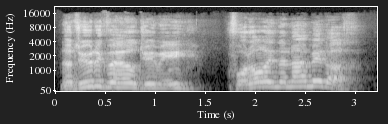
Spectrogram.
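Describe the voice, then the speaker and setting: An actor playing an easygoing, faintly teasing colleague in a radio drama. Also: male voice, sits high, expressive, moderate pace, fairly bright tone.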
